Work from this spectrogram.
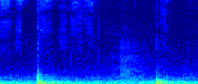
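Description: A pen scratches across paper in a notebook, with soft continuous strokes and a few brief taps, close and quiet against a steady background hiss.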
